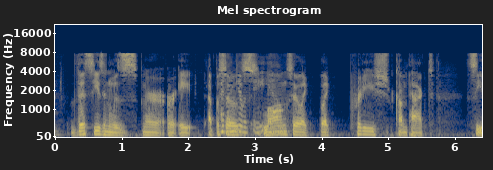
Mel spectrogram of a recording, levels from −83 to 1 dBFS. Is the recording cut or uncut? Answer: cut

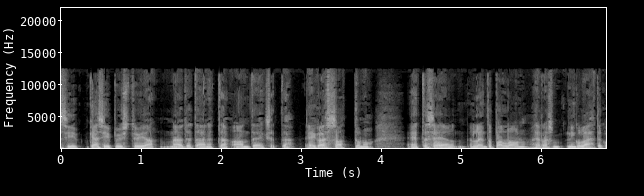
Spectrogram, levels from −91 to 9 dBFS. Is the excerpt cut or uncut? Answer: cut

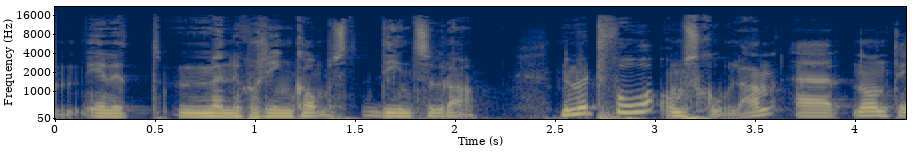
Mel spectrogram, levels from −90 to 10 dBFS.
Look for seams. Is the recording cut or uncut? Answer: uncut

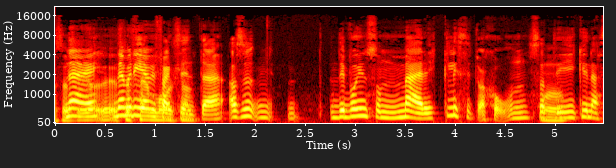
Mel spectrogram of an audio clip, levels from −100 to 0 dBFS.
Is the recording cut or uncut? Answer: uncut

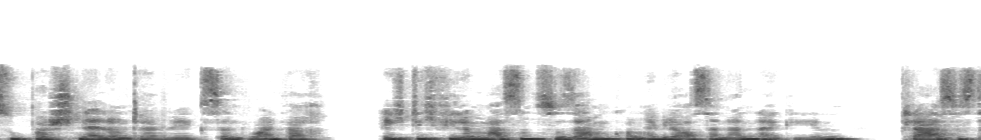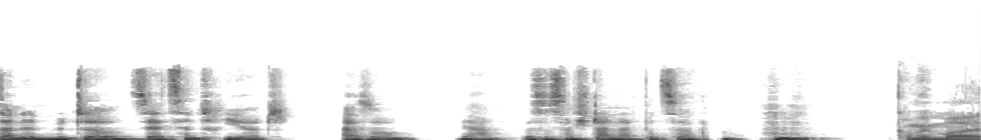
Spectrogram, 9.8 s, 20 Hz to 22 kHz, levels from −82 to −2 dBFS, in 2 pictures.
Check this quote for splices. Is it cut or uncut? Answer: cut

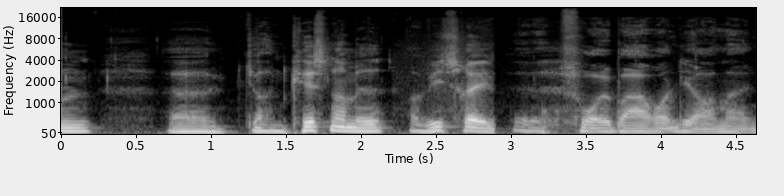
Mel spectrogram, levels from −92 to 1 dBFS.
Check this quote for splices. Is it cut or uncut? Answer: cut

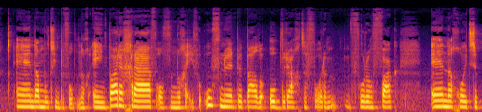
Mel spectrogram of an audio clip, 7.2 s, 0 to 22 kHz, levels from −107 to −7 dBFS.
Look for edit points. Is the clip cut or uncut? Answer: cut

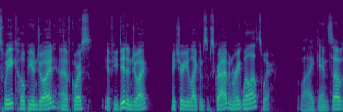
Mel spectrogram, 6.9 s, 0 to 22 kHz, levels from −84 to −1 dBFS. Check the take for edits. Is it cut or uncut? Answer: uncut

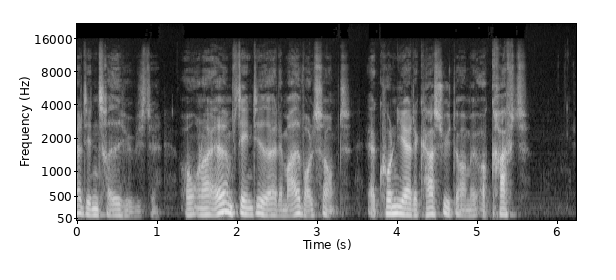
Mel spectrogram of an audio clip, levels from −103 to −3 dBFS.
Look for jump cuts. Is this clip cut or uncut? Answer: cut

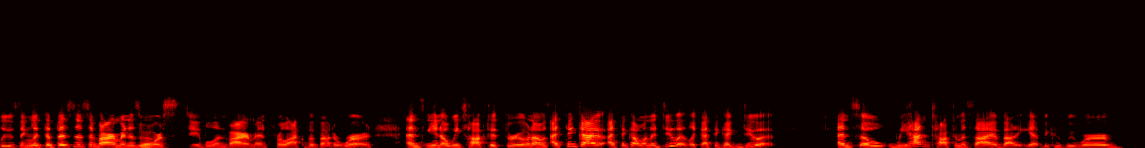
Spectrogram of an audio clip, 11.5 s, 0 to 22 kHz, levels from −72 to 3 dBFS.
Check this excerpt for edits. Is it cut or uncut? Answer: cut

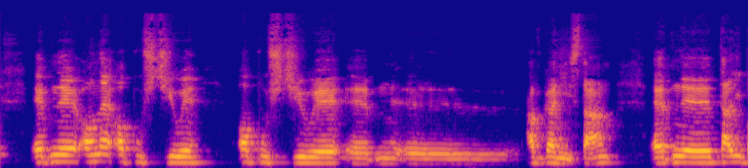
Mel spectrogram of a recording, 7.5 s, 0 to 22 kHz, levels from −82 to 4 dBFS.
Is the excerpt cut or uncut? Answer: uncut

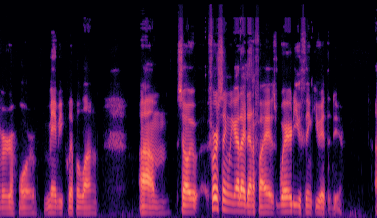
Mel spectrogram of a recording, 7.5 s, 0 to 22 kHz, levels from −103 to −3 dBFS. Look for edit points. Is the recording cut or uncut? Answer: cut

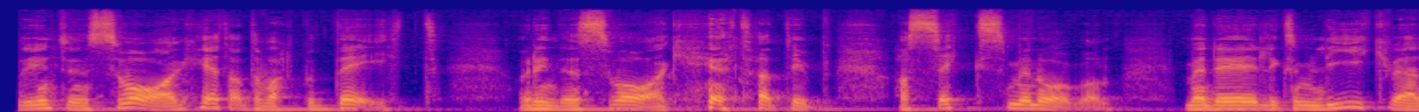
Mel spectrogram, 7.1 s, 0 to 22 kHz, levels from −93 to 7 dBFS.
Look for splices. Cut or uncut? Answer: uncut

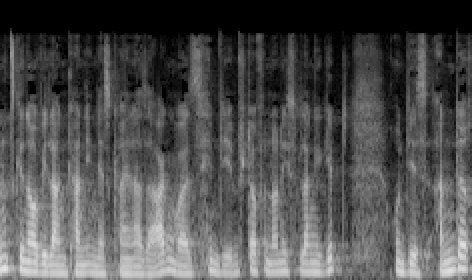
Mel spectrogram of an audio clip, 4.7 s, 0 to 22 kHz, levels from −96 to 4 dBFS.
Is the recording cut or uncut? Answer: uncut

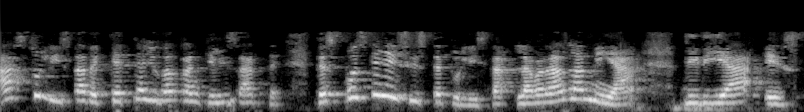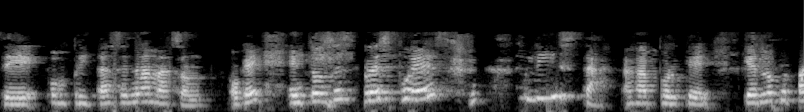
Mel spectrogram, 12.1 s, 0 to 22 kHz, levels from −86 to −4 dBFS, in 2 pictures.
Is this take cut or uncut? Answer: cut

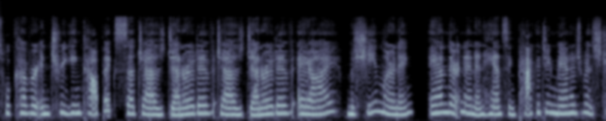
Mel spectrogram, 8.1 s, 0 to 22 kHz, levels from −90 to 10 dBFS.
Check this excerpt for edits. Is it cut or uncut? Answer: cut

